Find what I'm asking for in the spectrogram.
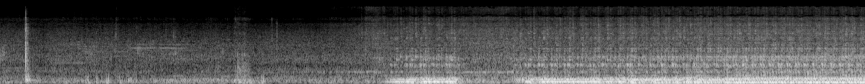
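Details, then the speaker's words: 2009 Ford F-250 XL, 55,000 miles, long-sitting with dead battery and jump-started: rough uneven V8 idle with steady misfire, dipstick shaking, revs won't exceed 1,500 rpm however hard accelerated, little explosions audible. "and it did start right up but it's had a steady misfire the whole time it doesn't rev up well this one should definitely be towed out of here"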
